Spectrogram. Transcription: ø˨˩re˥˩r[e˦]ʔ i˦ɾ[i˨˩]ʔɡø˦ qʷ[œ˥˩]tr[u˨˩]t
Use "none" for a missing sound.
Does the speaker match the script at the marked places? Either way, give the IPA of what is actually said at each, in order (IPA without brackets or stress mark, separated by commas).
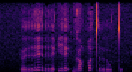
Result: e˨˩˦, e˨˩, œ˥˩, u˨˩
